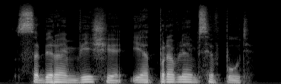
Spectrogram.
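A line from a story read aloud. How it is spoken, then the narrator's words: Quiet. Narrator (Russian): тихо сказал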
